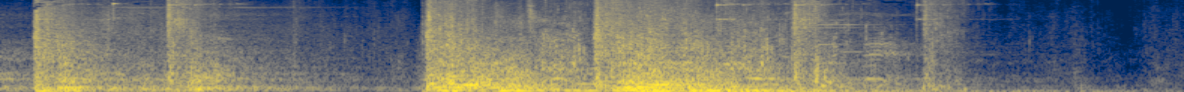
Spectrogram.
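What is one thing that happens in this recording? Game combat effects clash and burst.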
